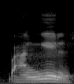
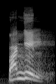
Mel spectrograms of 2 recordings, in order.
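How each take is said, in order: First: Said in the usual way. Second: Sharp high shout to summon the guard; shouted order. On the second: Retold or imitated. Umar shouting for the guard to be called. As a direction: bark the order loud.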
